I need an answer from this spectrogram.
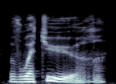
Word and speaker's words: voiture: The last thing that you will hear is this r, voiture, voiture. So it's not here, okay? So clearly you don't pronounce it here.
